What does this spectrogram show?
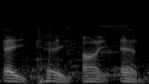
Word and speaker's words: Eakin: this his name is Steve ekin that's e a k i n Steve and it's pronounced Akin actually Steve Ain but yeah there's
